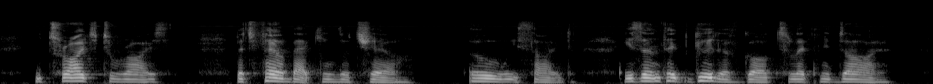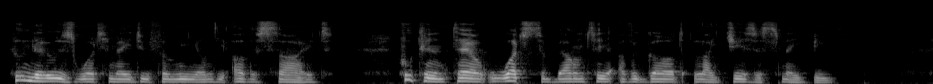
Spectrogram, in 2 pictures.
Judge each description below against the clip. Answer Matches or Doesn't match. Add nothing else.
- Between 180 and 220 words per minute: Doesn't match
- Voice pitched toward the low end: Matches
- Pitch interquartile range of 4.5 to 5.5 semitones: Doesn't match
